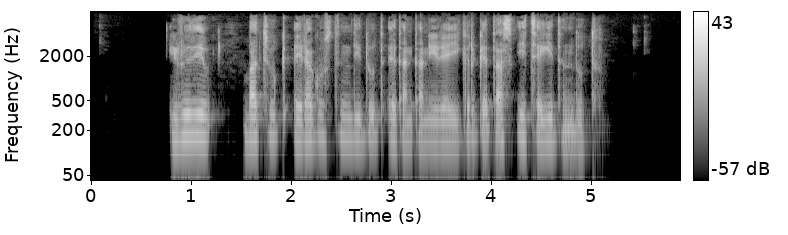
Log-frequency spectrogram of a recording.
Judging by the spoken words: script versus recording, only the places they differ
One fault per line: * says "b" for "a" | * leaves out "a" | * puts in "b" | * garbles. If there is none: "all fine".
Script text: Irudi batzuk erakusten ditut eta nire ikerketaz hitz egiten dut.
* puts in "eta"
